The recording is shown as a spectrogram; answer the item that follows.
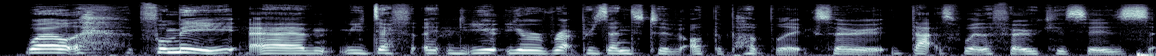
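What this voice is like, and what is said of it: Softened non-Manx accent. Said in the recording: “I'm not, no. I don't know if you can tell by the accent. ... It's a softer accent now, getting so.”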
